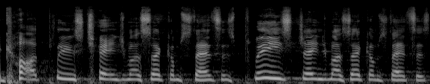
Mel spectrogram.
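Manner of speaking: acted, put-on crying. Retelling how they used to pray in hard times, acting out crying to god. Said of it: "I would cry to God".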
